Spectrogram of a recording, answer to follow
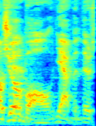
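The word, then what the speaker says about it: Jobal: o b a l so it's it's it's joall yeah but they're saying pronounced as joall okay that's that's how they're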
